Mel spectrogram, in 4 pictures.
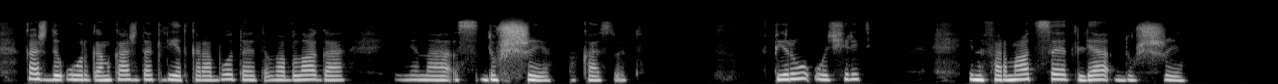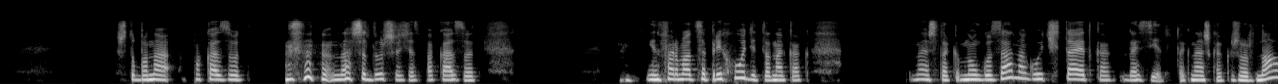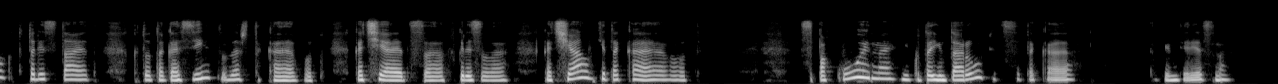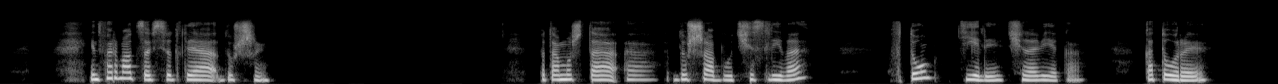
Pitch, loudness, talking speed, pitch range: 210 Hz, -18 LUFS, 85 wpm, 200-230 Hz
